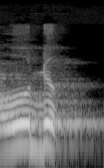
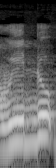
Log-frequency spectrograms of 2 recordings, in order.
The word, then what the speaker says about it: وضوء: Makanya kita sering bilang wudu, bukan widu, bukan wadu. tapi apa? Wudu. Wawunya dibaca dhammah.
